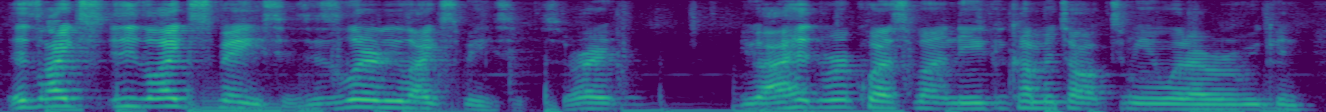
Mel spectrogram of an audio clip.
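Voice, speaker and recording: A man's voice: fairly high pitch, fast talker, fairly bright tone, soft background music. A man in his twenties hosting a live voice chat, talking in a casual, confrontational way with plenty of slang and swearing. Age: 20s. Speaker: host of an online live voice chat. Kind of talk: casual argumentative live conversation.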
